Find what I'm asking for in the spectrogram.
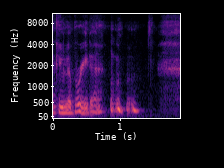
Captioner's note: chuckling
